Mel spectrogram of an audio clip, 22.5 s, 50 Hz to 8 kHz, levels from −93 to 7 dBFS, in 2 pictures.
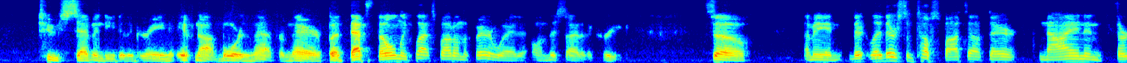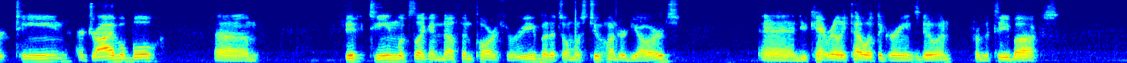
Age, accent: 20-39, American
